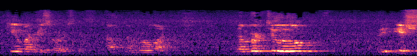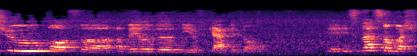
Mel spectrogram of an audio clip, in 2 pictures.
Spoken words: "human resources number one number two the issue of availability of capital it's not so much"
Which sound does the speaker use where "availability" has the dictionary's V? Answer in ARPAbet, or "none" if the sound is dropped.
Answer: V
